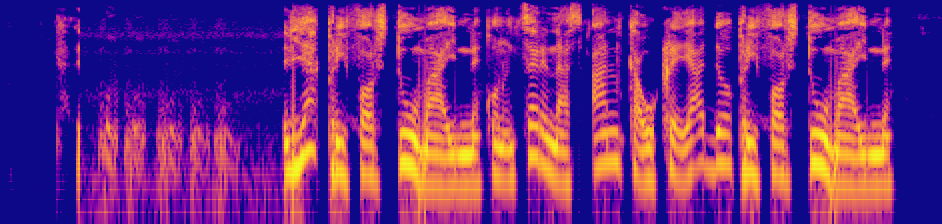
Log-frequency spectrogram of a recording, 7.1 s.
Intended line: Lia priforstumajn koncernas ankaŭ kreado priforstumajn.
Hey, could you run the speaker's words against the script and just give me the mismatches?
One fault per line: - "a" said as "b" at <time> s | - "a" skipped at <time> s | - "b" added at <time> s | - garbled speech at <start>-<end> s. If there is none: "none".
none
